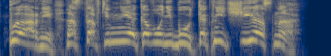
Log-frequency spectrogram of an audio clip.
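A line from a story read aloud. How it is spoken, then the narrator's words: Yelling. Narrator (Russian): Хенниган орал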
